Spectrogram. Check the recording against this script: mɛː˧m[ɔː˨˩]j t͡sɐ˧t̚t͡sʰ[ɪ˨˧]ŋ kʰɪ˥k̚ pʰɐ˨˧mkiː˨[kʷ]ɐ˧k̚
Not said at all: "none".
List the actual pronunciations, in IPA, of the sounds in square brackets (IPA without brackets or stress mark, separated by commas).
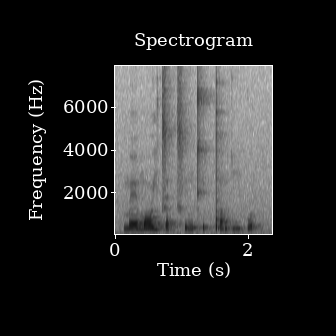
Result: ɔː˥, ɪ˨˧, kʷ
